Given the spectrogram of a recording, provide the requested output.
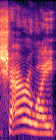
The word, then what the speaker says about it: charoite: vision and it's a good grounding Stone it is spelled because somebody asked me this last time it came up c h a r o i t e charoite it's going to help you be at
